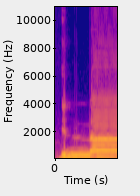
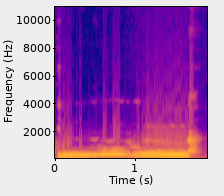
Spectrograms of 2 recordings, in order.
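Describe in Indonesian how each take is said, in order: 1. Bunyi sengau dipotong pendek dan cepat. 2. Bunyi sengau ditahan panjang sebelum vokal. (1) "Tidak boleh inna, harus lama" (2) "Inna ada lama"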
